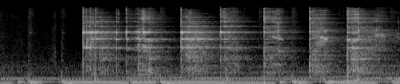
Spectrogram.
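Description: A spoon clinking and scraping against a china bowl while scooping out avocado mixture: a run of sharp, ringing clinks, about seven, starting about a second in, over quiet background music.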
